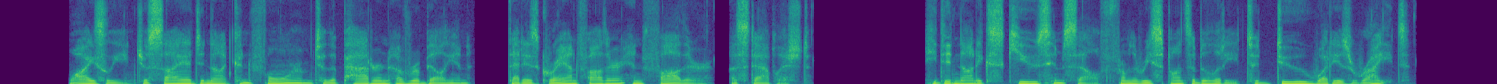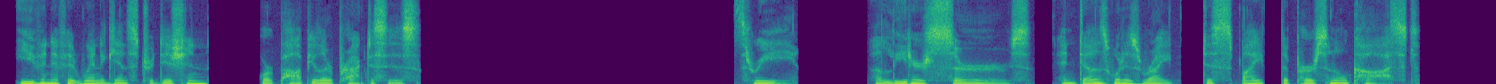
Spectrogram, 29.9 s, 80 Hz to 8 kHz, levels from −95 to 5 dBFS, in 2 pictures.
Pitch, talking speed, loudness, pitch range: 125 Hz, 100 wpm, -16 LUFS, 110-145 Hz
